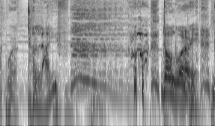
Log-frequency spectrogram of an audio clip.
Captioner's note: inhale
